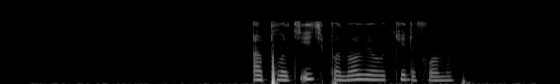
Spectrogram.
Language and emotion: Russian, neutral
